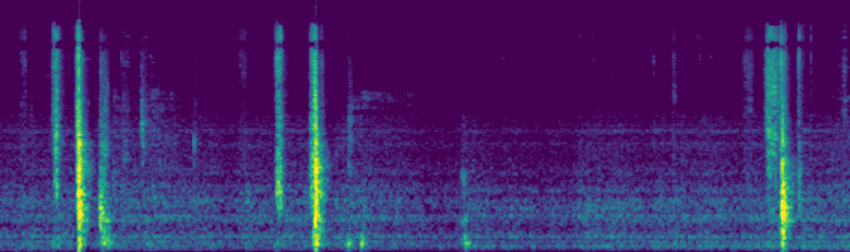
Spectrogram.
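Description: A knife cutting a red kuri squash into smaller pieces on a cutting board: sharp, separate knocks and chops, some in quick pairs, spaced apart by quiet stretches, close and fairly loud.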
